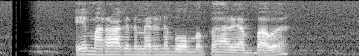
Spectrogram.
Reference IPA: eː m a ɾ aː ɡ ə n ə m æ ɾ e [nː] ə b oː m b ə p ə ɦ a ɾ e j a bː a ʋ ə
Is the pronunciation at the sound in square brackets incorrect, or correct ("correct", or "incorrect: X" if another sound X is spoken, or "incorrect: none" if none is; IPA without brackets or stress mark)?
incorrect: n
